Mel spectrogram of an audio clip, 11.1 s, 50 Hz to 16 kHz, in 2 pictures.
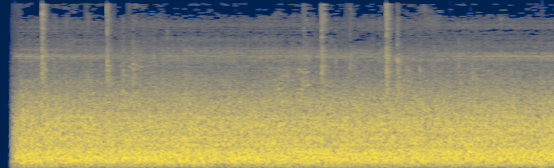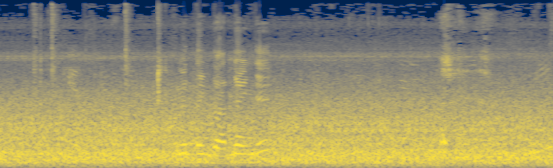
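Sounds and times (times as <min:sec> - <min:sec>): airliner cabin rumble: 0:00.1 - 0:11.0.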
